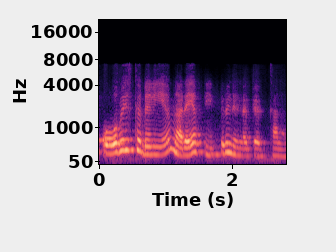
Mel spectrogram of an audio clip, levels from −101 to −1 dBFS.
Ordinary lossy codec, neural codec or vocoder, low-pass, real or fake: none; codec, 16 kHz, 0.5 kbps, X-Codec, HuBERT features, trained on balanced general audio; 7.2 kHz; fake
